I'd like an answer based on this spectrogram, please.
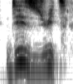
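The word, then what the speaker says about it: dix-huit: la barre de description 18 ici le 10 doit être prononcé avec un peu comme un Z 18 pourquoi parce que 8 commence par un H mais la première lettre qu'on va prononcer puisqu'on ne prononce pas les h en français ça sera le U 18 pour la liaison c'est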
